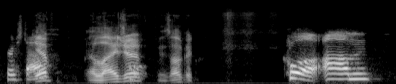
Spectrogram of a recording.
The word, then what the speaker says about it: Elijah: segment we're just about to talk about um Elijah I'm Gonna Let You am I pronouncing your name right first off yep Elijah is all good cool um we've already talked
